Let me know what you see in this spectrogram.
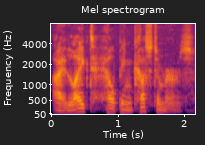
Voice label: response slow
